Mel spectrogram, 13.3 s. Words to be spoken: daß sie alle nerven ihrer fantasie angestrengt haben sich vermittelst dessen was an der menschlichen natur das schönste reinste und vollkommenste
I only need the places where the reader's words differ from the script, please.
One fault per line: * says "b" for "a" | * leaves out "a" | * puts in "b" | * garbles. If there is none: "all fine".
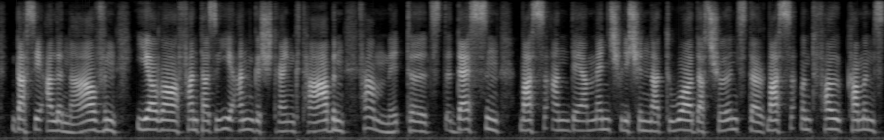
* leaves out "sich"
* says "was" for "reinste"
